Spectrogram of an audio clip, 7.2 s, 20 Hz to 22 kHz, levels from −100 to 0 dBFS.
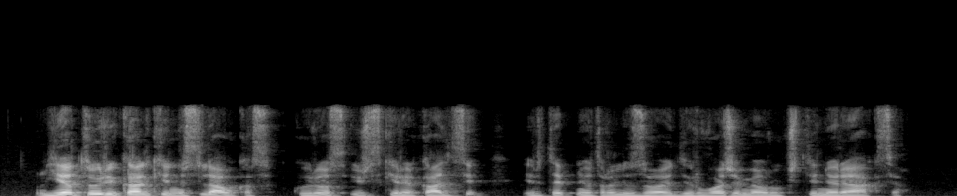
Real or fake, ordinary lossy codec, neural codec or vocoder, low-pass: real; AAC, 64 kbps; none; 9.9 kHz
